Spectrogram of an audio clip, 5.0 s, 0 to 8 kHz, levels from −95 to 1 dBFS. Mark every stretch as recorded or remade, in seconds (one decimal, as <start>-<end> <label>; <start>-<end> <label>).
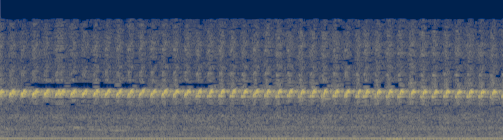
0.0-5.0 recorded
